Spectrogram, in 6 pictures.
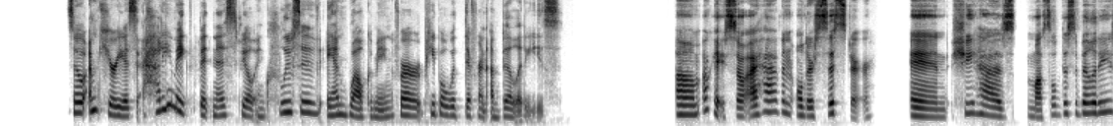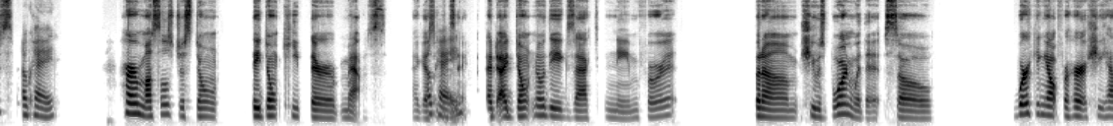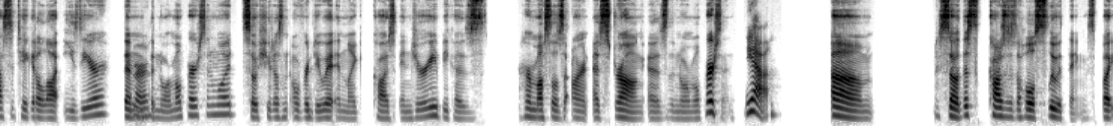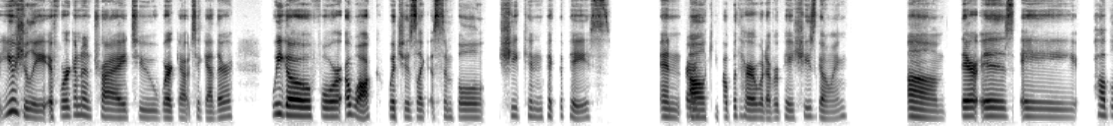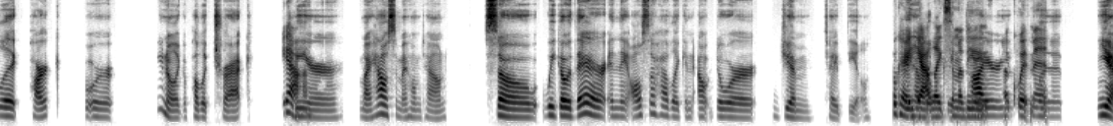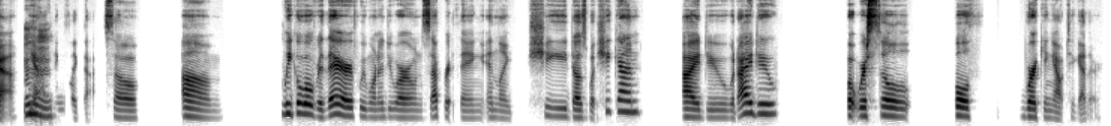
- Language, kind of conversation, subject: English, unstructured, How can I make my gym welcoming to people with different abilities?
- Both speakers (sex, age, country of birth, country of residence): female, 30-34, United States, United States; female, 45-49, United States, United States
- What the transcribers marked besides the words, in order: other background noise; tapping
